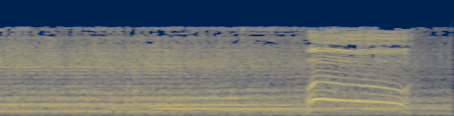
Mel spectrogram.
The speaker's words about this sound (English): If the copter vibrates a lot, don't think it's falling apart. I'm going to have to rev it up for better stability. Here we go. How's it look? Fine. I'll take the copter straight up.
